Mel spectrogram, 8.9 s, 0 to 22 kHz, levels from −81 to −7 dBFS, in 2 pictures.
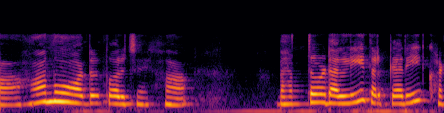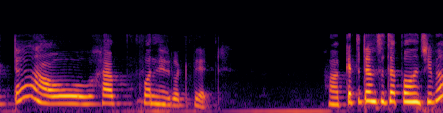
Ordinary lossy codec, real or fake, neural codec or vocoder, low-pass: none; fake; codec, 16 kHz, 2 kbps, X-Codec, HuBERT features, trained on general audio; 7.2 kHz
